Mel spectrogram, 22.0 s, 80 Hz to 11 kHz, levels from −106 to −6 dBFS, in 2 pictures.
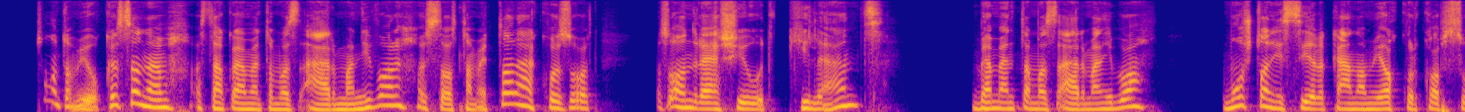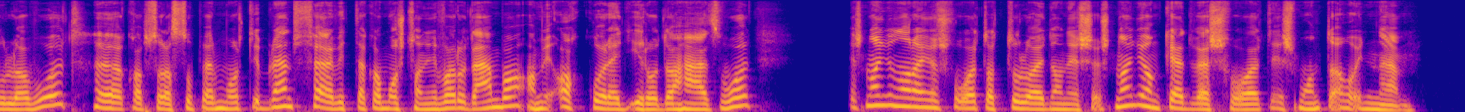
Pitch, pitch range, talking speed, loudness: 185 Hz, 170-225 Hz, 145 wpm, -21 LUFS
